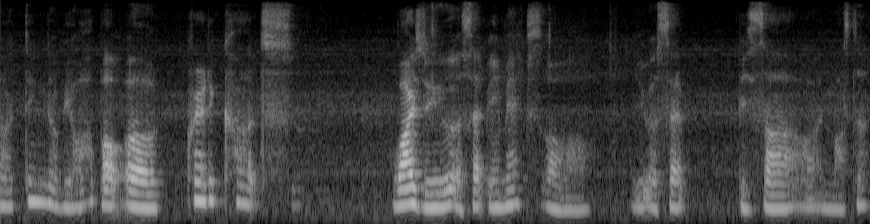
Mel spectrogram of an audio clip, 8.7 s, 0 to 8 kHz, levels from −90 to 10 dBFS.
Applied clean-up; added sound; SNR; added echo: none; none; none; none.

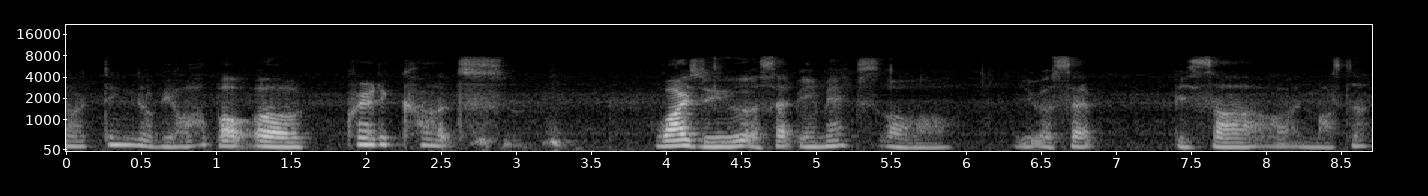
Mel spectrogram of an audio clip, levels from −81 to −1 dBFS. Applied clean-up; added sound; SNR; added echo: none; Whoosh, swoosh, swish; 15 dB; none.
